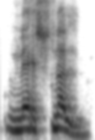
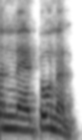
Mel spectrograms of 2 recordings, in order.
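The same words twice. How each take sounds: First: Said in the usual way. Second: نیٹونل, with "tio" as "to" instead of "sh"; misread "national". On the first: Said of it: "نیشنل کو پڑھتا تھا". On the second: Retold or imitated. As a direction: say نیٹونل with a hard t, "nay-TOE-nal". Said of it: "بڑا ہونے تک نیشنل کو پڑھتا تھا".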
